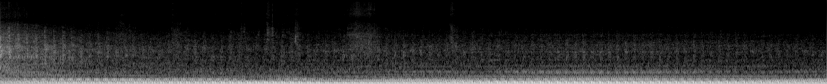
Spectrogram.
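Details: Subaru EJ20G engine at cold idle before removal: a steady, sharp knock about four times per second, locked to engine speed. It is a cold-start knock with the source unknown.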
